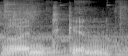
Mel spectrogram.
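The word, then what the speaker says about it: Röntgen: the german language so his name is renting last up is yet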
